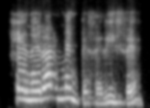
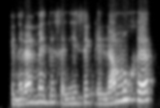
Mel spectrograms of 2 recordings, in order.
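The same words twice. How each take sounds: First: High, slow and drawn out; first take of the repeated phrase, slow and high; slow emphatic take. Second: Said in the usual way. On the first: Shown as a demonstration. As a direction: stretch it out to stress the point. Teacher restates point slowly.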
